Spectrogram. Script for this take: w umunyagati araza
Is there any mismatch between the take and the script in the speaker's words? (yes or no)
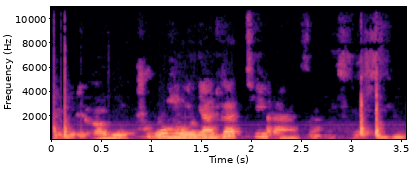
no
